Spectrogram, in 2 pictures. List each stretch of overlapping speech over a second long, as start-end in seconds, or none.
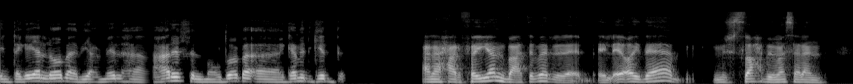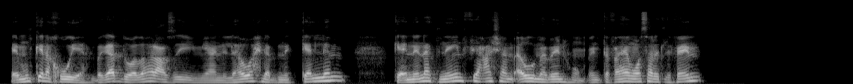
none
